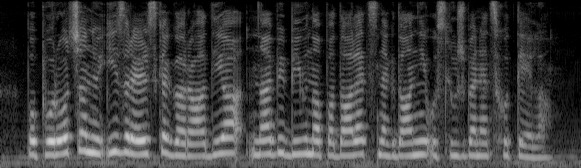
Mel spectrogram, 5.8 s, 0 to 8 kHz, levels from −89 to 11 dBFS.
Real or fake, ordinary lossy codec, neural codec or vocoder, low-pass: real; none; none; none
